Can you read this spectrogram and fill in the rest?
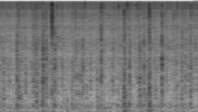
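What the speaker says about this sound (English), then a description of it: "It had begun to rain throughout the night and continued into the morning." Rain drums on the roof of a parked camper van at a provincial park, a dense, steady patter of close drops with sharper individual hits scattered throughout.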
